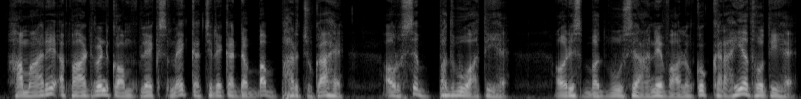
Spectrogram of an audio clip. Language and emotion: Urdu, disgusted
